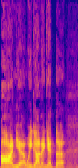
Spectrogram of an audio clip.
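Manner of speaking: tough, gruff military soldier voice. Speaker recalls a running joke from a game; Marcus Fenix impression. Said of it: "I hope that sounds like a pretty good Marcus".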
